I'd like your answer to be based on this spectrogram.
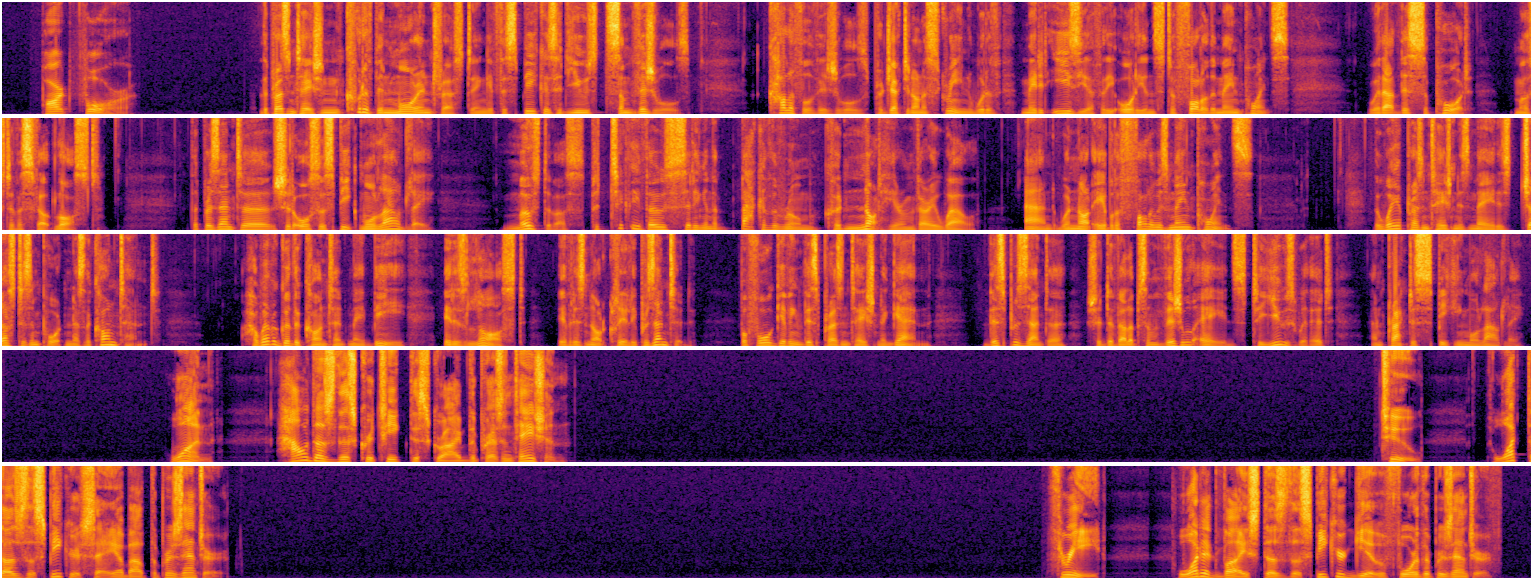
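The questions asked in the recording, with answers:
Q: How does this critique describe the presentation?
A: Hard to follow; it needed visuals

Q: What does the speaker say about the presenter?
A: He didn't speak loudly enough

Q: What advice does the speaker give for the presenter?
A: Develop visual aids and practice speaking more loudly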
